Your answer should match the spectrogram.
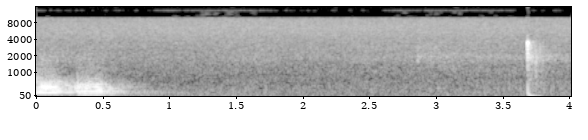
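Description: A sousaphone holds its last low brass notes for under a second and then stops, leaving quiet room tone; a single short click comes near the end.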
